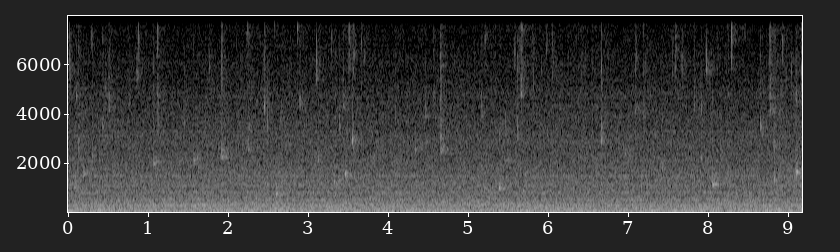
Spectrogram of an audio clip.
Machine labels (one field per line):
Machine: pump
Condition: normal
